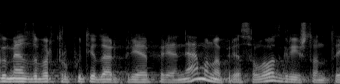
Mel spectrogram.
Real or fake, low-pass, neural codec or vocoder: real; 7.2 kHz; none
